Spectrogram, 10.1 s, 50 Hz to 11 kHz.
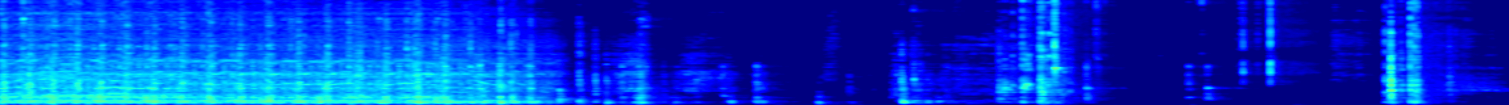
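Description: A Baby Lock BL9 sewing machine stitches cork fabric in a steady, close mechanical whir for several seconds, then halts, leaving scattered light clicks and rustles of handling.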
